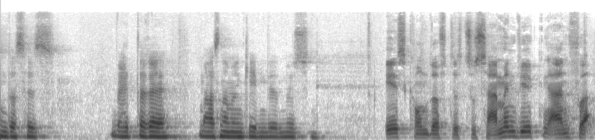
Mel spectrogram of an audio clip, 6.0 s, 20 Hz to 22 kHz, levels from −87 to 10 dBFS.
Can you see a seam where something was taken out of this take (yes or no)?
yes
